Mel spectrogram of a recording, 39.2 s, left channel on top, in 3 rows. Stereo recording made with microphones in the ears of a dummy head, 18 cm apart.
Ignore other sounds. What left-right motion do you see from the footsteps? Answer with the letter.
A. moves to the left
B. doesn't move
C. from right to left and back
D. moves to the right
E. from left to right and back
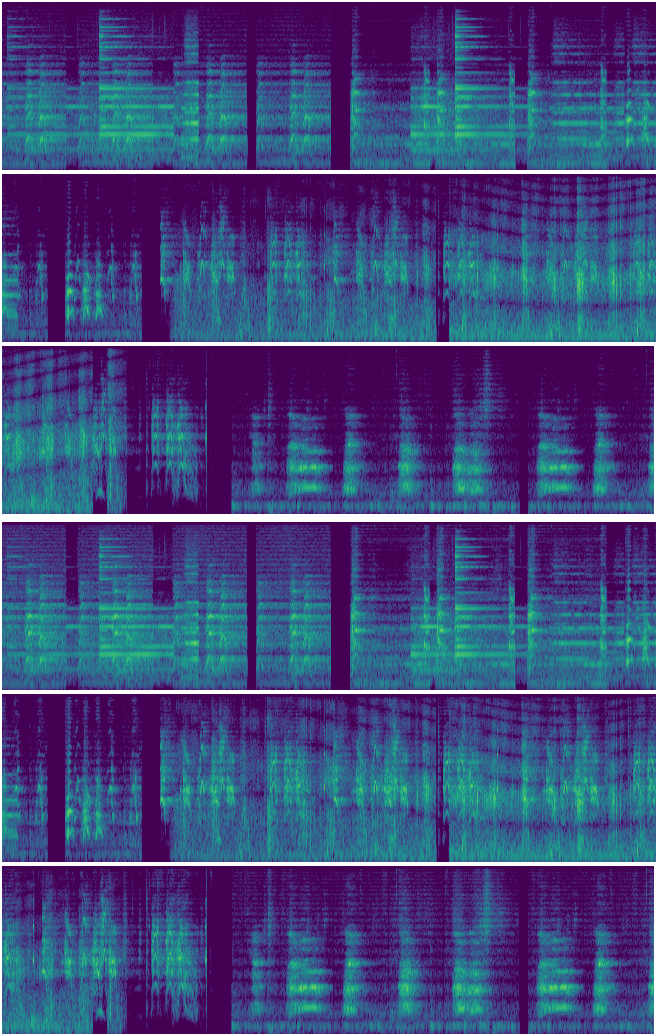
A.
